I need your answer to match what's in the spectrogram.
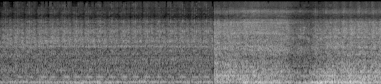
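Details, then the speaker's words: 1958 Oldsmobile barn find V8, first startup after long storage on a temporary fuel tank: settles into fairly steady throaty idle, even firing, then picks up slightly; runs clean and healthy, sooty exhaust. "She's fully running off of our little fuel tank setup. Sounds good."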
